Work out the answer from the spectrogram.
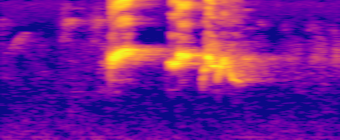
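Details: Caged red-whiskered bulbul settling into a new cage in a new place, giving a short phrase: a bright whistled note followed by a warbling, tumbling two-part note dropping in pitch, over a quiet background.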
